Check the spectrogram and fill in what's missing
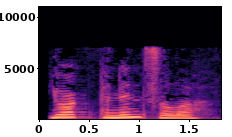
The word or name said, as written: yorke peninsula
